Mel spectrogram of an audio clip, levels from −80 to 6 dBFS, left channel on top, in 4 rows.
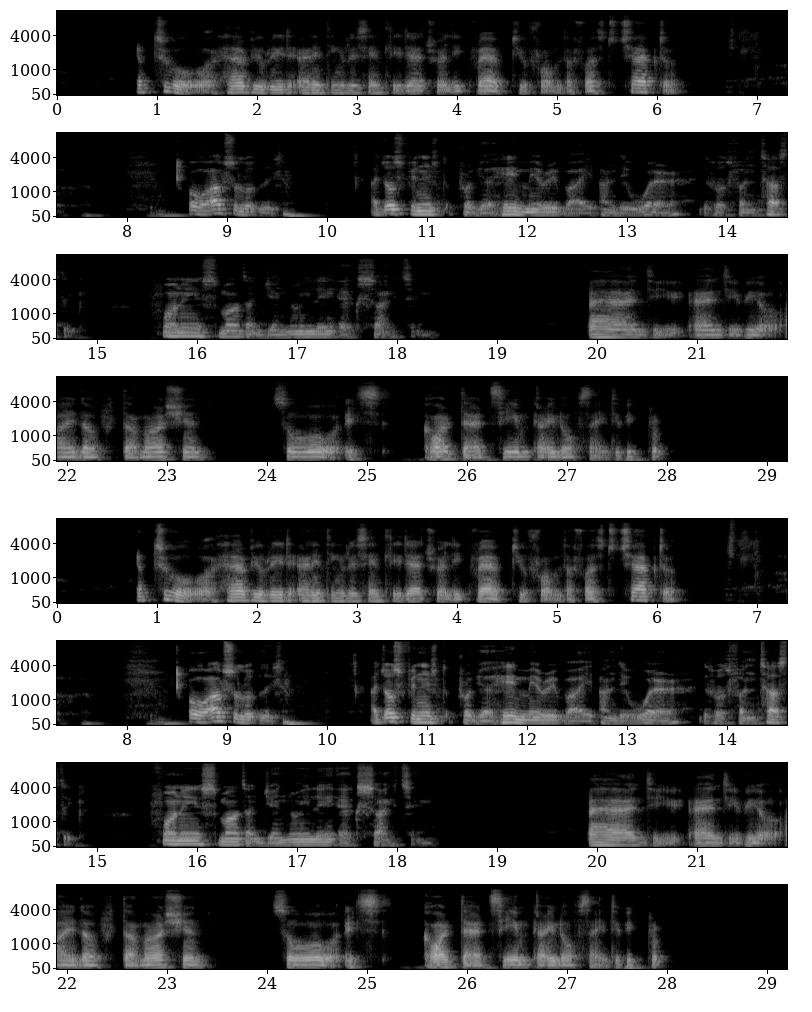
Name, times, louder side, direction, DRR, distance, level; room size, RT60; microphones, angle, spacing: voice 1, 0.8-6.2 6.8-6.9 19.9-23.4 24.1-25.2 25.6-27.9, right 2 dB, 25° right, 0.4 m, -33 dB
voice 2, 8.6-9.6 10.4-14.7 15.6-18.3, right 3 dB, 80° right, 0.7 m, -34 dB
3.9 x 2.9 x 2.7 m
head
